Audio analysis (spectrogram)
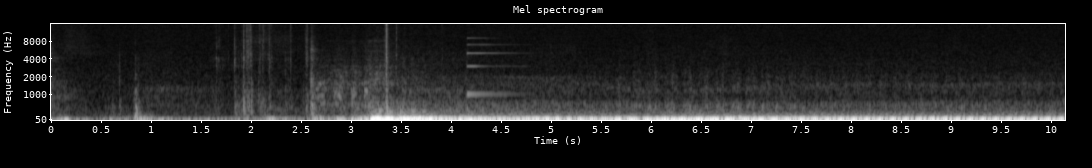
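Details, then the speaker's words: VW Polo 3-cylinder with one injector unplugged to induce a misfire, pressure transducer fitted: starter cranks, engine catches and settles into a lumpy, uneven idle with a missing beat from the dead cylinder. "So that's the waveform with the misfire. Let's have a wee look at that. Stop the car. So you can see they look pretty even with the misfire."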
